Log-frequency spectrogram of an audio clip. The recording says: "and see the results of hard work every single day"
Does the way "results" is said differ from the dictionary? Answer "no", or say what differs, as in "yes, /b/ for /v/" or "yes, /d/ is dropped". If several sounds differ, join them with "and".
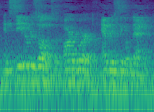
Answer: no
